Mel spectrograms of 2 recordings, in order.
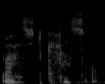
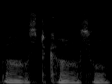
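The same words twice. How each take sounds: First: It is said in a northern English accent. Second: It is said in a posh southern accent. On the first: "It's more of a northern pronunciation" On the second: "it sounds quite posh"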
